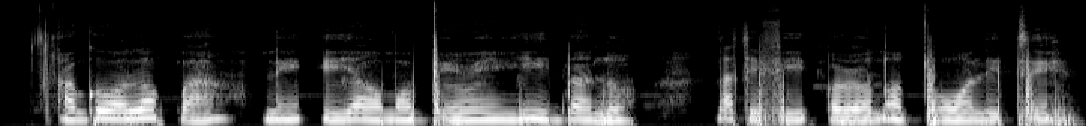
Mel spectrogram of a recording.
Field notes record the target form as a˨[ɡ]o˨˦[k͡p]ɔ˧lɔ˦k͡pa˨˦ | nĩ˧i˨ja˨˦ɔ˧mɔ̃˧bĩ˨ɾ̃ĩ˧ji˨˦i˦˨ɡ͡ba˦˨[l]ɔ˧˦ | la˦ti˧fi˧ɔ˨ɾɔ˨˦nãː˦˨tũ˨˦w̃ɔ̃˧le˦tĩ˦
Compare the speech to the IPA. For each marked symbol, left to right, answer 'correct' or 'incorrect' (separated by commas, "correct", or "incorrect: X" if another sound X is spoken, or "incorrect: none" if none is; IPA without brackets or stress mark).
correct, incorrect: none, correct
